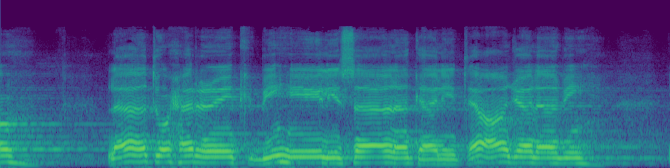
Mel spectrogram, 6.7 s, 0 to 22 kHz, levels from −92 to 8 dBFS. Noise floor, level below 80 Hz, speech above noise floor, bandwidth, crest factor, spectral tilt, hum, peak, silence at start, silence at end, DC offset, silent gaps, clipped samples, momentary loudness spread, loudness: -39 dBFS; -58 dBFS; 20 dB; 11.5 kHz; 10 dB; -5.5 dB/octave; none; -10 dBFS; 0 s; 0.1 s; under 0.1%; none; under 0.1%; 19 LU; -19 LUFS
